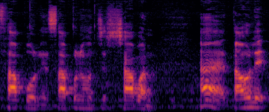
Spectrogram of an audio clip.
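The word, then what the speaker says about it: sapone: সা পি অ প এন এ এন এ সাপনে, এভাবে যদি ভেঙে ভেঙে পড়েন তাহলে আপনার উচ্চারণ একদম ক্লিয়ার হয়ে যাবে।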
